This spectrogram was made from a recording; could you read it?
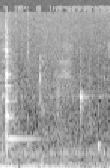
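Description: Someone drinks water: a bright clink of a glass at the start, then quiet sipping and swallowing sounds over a low background hum, with no talking.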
